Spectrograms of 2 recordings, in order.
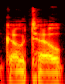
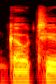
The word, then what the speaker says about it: Goto: If you don't know the small ICA cinema, I mean, um, an iPhone has a bigger screen of course, you're saying it correctly by saying Goto, but me having learned basic in seventh grade, I keep thinking Goto, you know, 10, Goto 20, 20, print, hello.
